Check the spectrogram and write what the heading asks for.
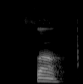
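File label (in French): "faon", French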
